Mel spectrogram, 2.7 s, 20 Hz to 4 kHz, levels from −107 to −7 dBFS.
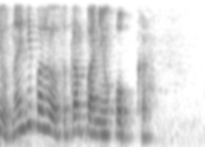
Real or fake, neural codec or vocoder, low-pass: real; none; 3.6 kHz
